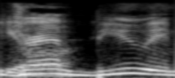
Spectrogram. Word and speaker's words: Drambuie: I see Drambuie must be the British pronunciation because Drambuie. We call it Drambuie.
